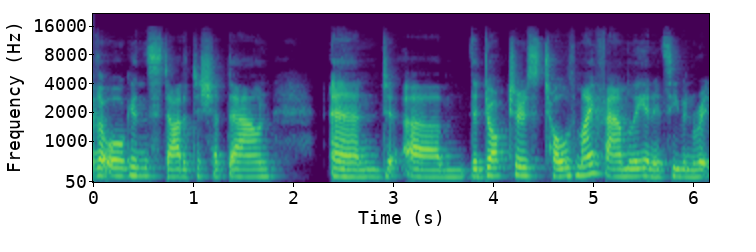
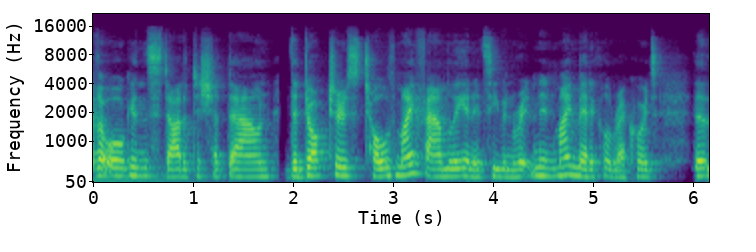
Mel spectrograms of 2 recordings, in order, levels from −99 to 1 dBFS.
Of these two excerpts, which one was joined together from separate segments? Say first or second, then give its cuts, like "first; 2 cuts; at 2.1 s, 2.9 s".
second; 1 cut; at 1.8 s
